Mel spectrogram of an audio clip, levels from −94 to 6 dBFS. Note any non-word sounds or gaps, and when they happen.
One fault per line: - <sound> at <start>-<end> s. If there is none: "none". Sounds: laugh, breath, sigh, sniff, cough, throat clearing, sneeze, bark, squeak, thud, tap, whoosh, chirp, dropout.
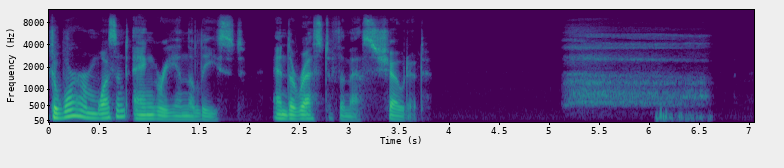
- sigh at 5.1-6.7 s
